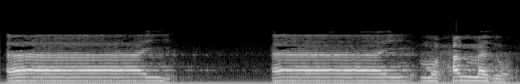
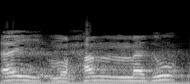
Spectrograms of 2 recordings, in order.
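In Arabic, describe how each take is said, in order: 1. الحركة الأولى طويلة. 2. الحركة الأولى قصيرة. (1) "وبالمد كيف نقول؟" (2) "هذا بالقصر"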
